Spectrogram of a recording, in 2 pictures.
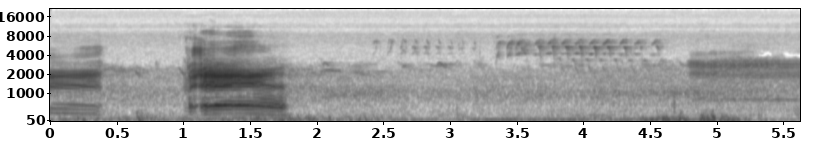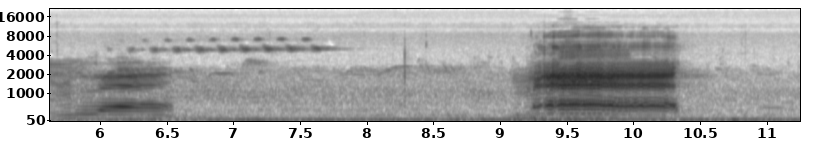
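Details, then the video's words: Sheep on a farm calling with a series of wavering bleats, a few short and one long loud one near the end, with faint high chirps and low rumble between. "sheep sound"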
